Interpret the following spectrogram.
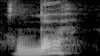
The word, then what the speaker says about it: Allah: Il y en a une exception, donc la seule exception dans le Coran, c'est dans le mot Allah. Ism al-Jalala, Allah, on le dit là. Donc Allahu, Allahumma. Et voilà, donc si on commence Allahu alladhi khalaq. Mais on ne dit pas Allahu alladhi khalaq. Et cette exception, elle a une exception, en fait, quand Allah précédé d'un i.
